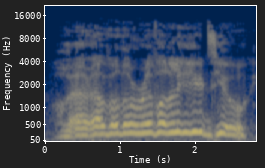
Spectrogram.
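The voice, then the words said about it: Gandalf impression. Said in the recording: “That was my Gandalf impression.”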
